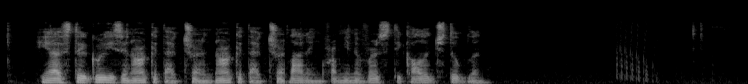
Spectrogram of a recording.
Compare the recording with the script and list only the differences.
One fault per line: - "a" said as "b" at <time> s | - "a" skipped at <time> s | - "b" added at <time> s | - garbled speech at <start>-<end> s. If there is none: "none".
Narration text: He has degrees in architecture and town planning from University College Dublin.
- "town" said as "architecture" at 2.2 s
